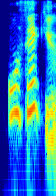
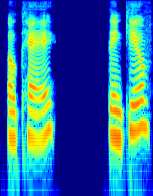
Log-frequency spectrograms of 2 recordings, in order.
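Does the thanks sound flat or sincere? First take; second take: sincere; flat. First: The thanks sounds warm and sincere. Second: The thanks sounds flat and awkward.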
